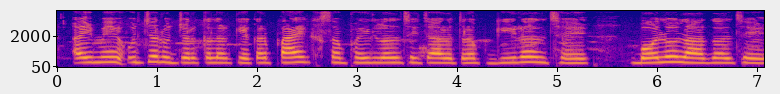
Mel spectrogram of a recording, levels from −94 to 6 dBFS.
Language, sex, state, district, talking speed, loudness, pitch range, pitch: Maithili, female, Bihar, Darbhanga, 95 wpm, -18 LUFS, 245-265 Hz, 255 Hz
